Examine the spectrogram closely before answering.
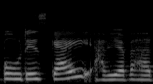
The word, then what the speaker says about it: Baldur's: um I even like, so you like Baldur's Gate. Have you ever heard of that? No, I've heard of Borderlands, but I've never Borders Gate. Baldur's, so like BAL.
